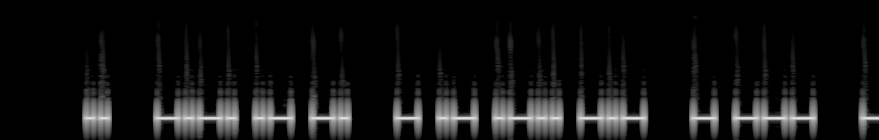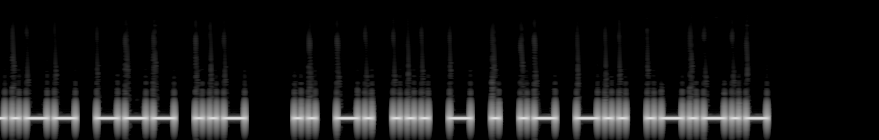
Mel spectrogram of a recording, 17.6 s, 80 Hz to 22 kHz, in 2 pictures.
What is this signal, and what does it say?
Morse code, heard as a keyed tone, about 17 wpm, 700 Hz. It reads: I CAN TALK TO YOU INSTEAD.
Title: Sentences from Top 1000 Words - Review Part 4 - 17wpm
